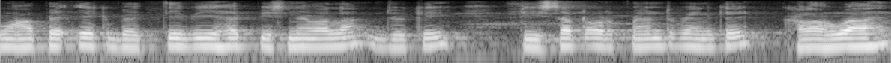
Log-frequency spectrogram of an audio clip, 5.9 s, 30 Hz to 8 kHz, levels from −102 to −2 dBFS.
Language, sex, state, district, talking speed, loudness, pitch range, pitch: Hindi, male, Jharkhand, Deoghar, 190 wpm, -18 LUFS, 130-140 Hz, 135 Hz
